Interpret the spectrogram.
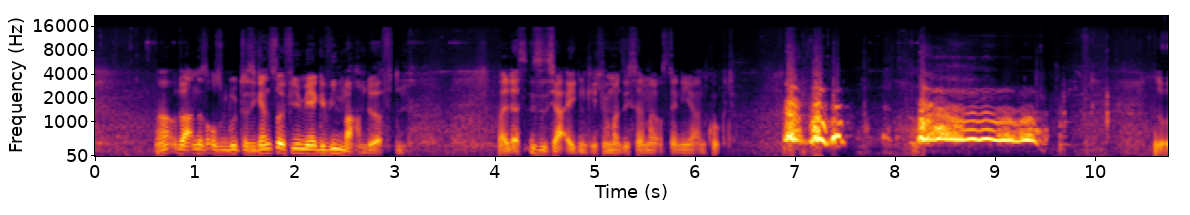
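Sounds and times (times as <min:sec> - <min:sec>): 
speech: 0:00.6 - 0:03.4, 0:04.1 - 0:07.0
dog barking: 0:06.9 - 0:09.5.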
